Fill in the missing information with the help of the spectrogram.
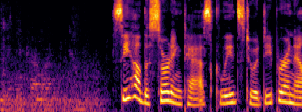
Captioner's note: voiceover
